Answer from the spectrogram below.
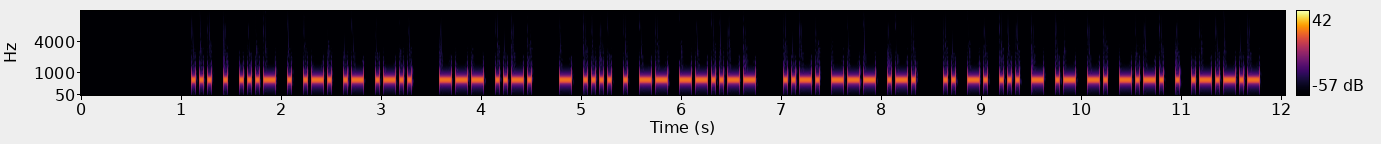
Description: Morse code, heard as a keyed tone, about 30 wpm, 700 Hz. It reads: SEVERAL OF THEM, FOR INSTANCE.
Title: Sentences from Top 1000 Words - Review Part 5 - 30wpm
